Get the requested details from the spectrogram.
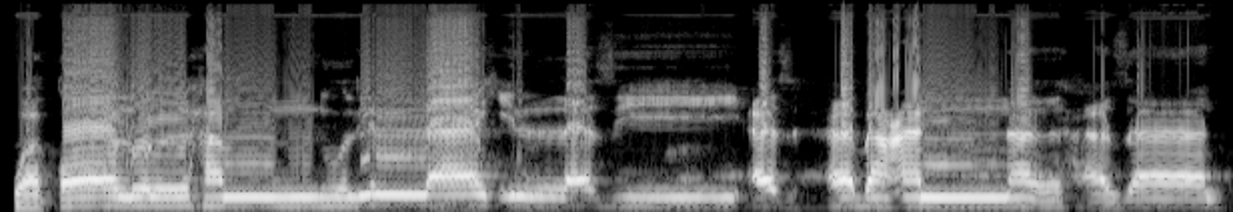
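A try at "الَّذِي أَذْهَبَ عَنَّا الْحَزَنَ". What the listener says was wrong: Ya pendek ya Pak. Pendek ya. Coba ulangi.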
